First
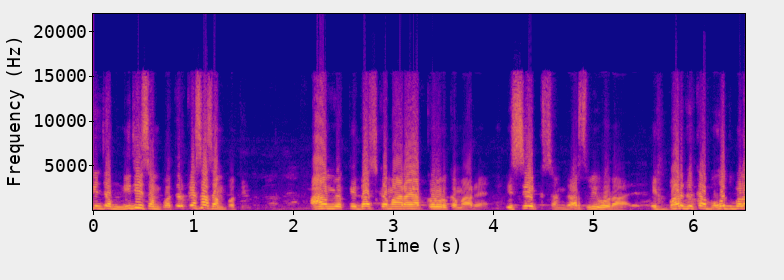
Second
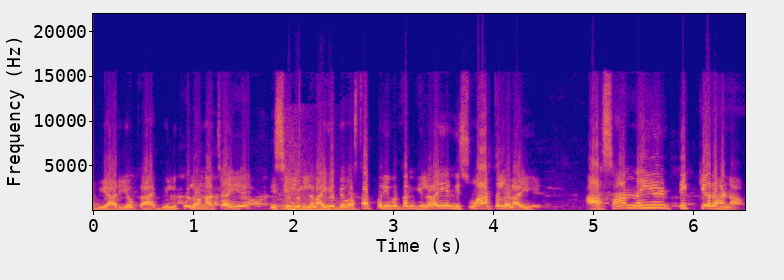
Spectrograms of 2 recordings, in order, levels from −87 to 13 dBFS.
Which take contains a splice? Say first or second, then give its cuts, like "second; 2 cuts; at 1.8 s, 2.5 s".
second; 1 cut; at 2.1 s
